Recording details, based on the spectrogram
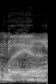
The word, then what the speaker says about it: Leia: There are, like, differences in pronunciation. Some said Leah, some said Leia.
